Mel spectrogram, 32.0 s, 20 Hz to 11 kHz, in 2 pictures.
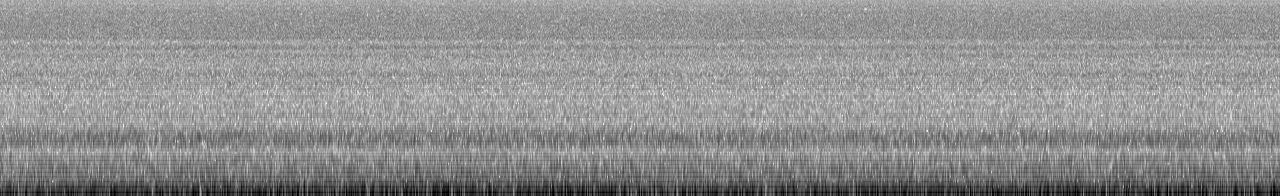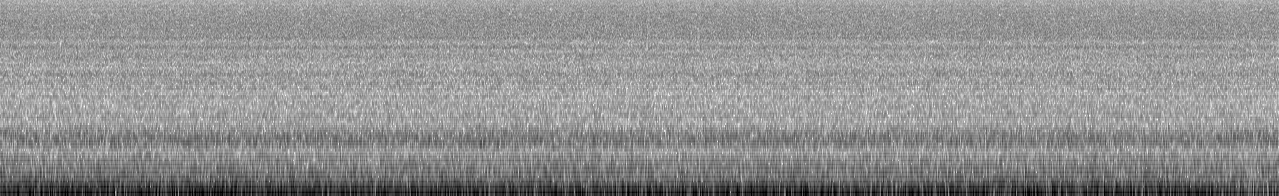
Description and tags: AC Unit
ZOOM H4 recording of an air conditioning vent in my room.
